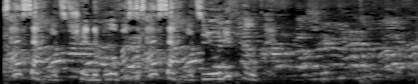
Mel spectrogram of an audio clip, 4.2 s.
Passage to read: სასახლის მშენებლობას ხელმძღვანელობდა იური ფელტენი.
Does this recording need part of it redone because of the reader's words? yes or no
yes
